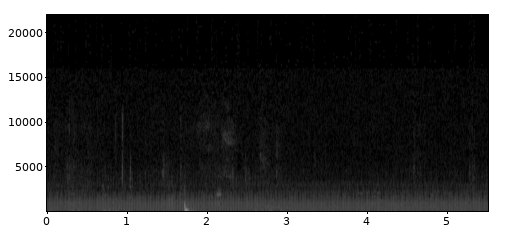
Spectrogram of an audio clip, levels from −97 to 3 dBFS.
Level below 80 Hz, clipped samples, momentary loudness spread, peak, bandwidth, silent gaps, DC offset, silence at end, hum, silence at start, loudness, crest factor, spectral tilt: -80 dBFS; under 0.1%; 7 LU; -40 dBFS; over 20 kHz; none; under 0.1%; 0 s; none; 0 s; -64 LUFS; 24 dB; -4 dB/octave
